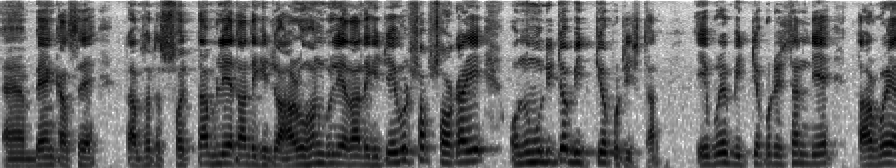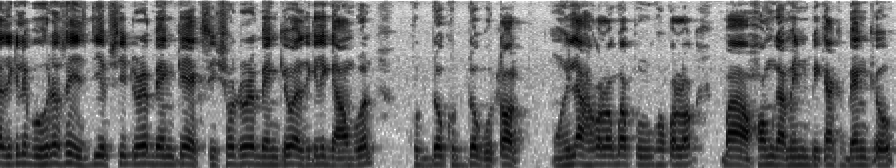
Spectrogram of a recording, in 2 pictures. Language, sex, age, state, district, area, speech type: Assamese, male, 45-60, Assam, Golaghat, urban, spontaneous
